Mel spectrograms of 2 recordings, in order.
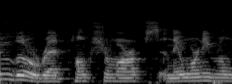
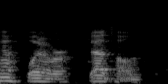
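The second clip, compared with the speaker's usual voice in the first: mock couldn't-care-less, indifferent, uncaring tone; 3 semitones lower, 6 dB quieter than usual. Retelling how the dog reacted when coming home from work: imitating dog's uncaring attitude. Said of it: "not a care in the world".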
